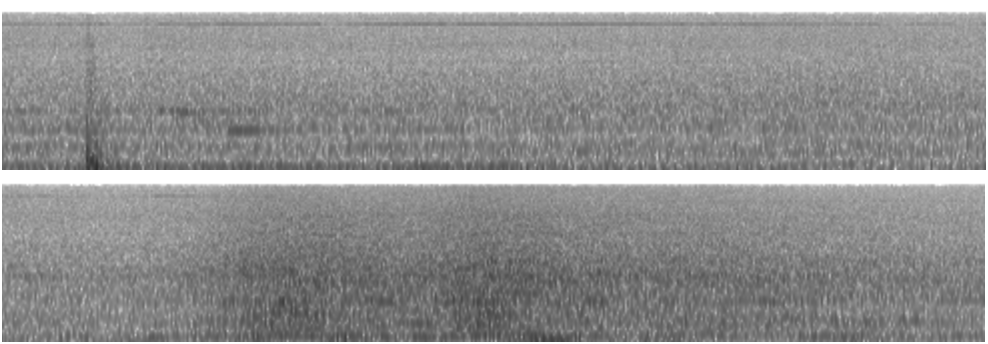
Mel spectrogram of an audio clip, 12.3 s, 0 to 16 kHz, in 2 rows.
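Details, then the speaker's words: 2004 Mercury Monterey with misfire codes P0300–P0303 and P0316, after a new coil pack, fully reassembled: even idle, then revs up smoothly and settles back without stumble or miss; running clean. "seems to be running pretty smooth things seems to be going okay I think we got it fix guys"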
